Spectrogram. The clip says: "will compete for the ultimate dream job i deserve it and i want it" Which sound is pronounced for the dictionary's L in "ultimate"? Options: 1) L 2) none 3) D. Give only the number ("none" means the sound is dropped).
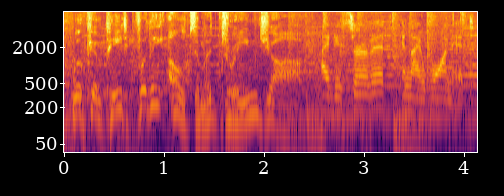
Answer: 1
